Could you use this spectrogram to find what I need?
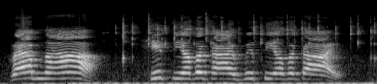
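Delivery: high, loud shouted call.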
